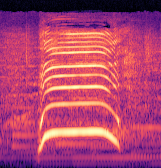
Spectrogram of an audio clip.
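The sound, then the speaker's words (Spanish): A loud, high-pitched cheering shout rises sharply, holds steady for nearly a second, then falls away, standing out above a low, steady background murmur from the audience. “Grita, grita, grita.”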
